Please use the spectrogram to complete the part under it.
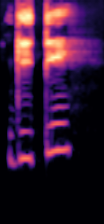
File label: "gitiñ", Apatani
